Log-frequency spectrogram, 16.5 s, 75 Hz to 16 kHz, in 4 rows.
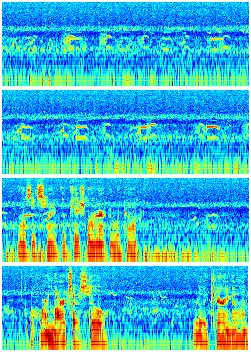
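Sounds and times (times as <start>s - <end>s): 
large flock of Canada geese honking: 0.0s - 16.4s
steady low rumble of wind: 0.0s - 16.4s
speech: 8.5s - 10.6s, 13.0s - 14.2s, 15.6s - 16.4s.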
